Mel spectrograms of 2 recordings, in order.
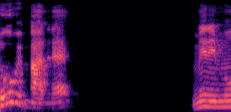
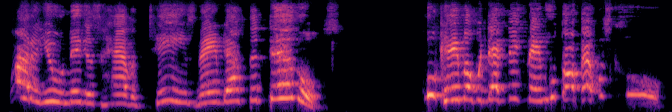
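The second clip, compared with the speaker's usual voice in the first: very high-pitched disbelief; high, exasperated questioning; incredulous rant; 12 semitones higher than usual. Real, not acted. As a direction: demand answers, voice pitched way up. Incredulous rant about devil team names.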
